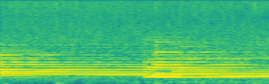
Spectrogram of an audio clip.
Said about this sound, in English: I think the rain is over.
